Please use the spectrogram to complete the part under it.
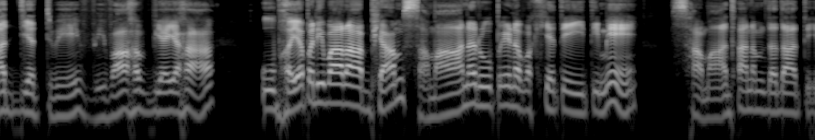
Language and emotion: Sanskrit, happy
